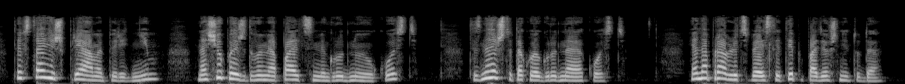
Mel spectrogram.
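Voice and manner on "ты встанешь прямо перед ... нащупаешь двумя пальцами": plain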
